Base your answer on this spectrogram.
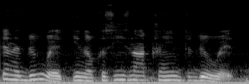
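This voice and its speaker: A woman with a very deep, low pitch talks in a monotone, flat way, and the room echo is audible. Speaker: vlogger telling personal stories. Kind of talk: casual storytime monologue. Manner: hesitant, full of fillers; soft-spoken, keeping quiet.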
